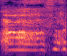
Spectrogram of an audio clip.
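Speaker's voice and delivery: very high, loud, panicked shriek.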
